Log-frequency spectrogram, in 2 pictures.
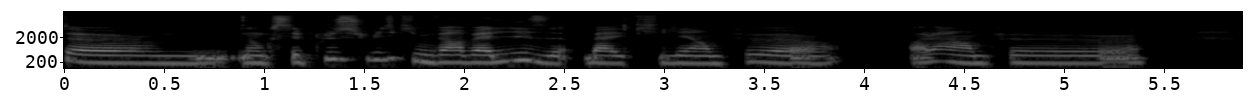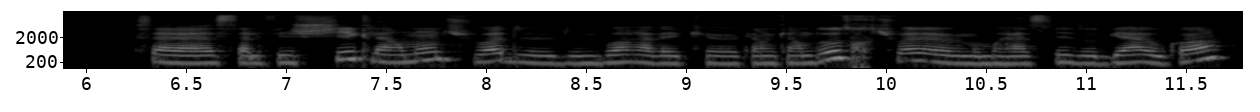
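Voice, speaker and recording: A woman's voice: mid-range voice, a little slow. Chatty young French woman telling a story. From France. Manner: chatty, candid, hesitant with frequent fillers. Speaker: podcast guest. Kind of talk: casual storytelling interview.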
